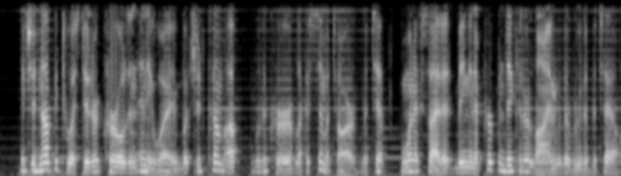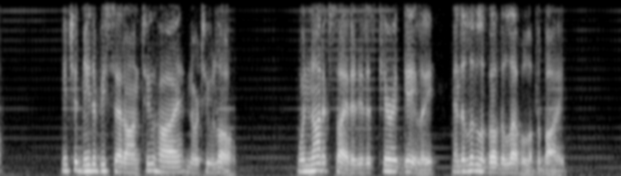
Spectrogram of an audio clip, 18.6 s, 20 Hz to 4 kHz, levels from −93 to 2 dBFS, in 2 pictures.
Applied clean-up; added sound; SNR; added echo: neural separator model SepFormer DNS4.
